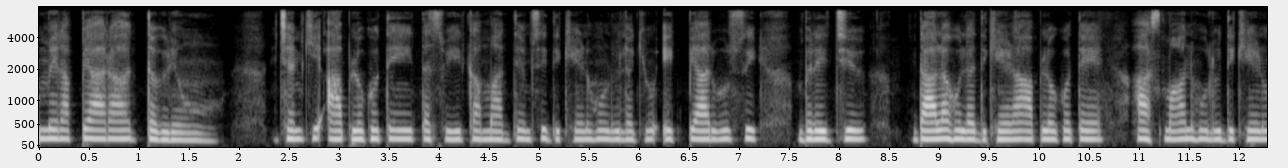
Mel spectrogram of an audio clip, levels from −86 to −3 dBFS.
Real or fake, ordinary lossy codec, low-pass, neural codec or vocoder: real; AAC, 48 kbps; 7.2 kHz; none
